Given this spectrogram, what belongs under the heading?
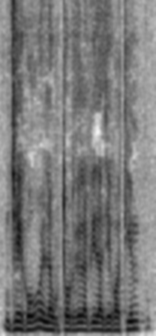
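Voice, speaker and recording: High-voiced man preaching a sermon. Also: fast, warm tone. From Spain. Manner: repetitive, exhortative, rhetorical questions.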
